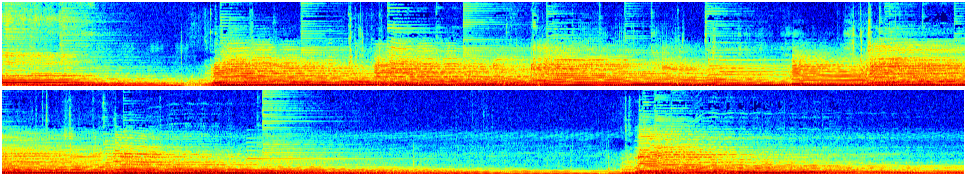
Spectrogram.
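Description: A full-band pop song recording, loud and dense, led by guitar with steady chord changes and effects-laden, chorus-like shimmer; a brief lull near the start before the arrangement kicks in, no speech.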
